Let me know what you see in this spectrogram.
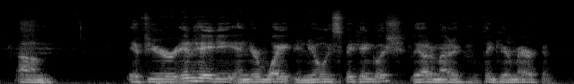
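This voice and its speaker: A man speaks at a very fast pace and sounds somewhat breathy. His medium pitch stays in fairly even intonation. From Canada. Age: 70s. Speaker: volunteer overseas missionary. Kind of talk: interview.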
